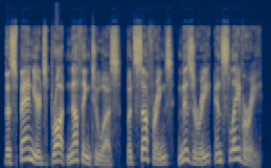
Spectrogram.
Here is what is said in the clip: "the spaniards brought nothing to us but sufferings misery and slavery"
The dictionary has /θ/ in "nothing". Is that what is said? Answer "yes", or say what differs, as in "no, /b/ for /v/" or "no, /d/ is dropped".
yes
